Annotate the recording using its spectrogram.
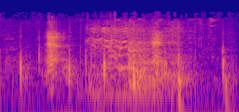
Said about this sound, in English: Me get horse. Good. Steady there. Steady there. That's it. Here. Here, horse. Good.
